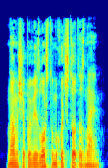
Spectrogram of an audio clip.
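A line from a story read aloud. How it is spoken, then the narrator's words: Grumbling. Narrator (Russian): проворчал посох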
